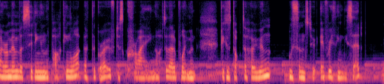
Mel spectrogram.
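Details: Adult woman; typical adult speech.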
